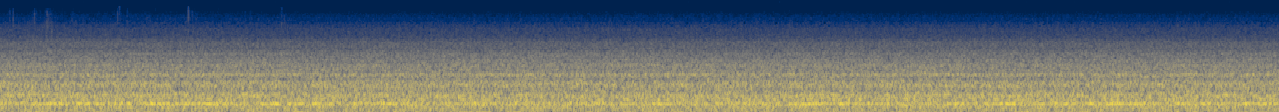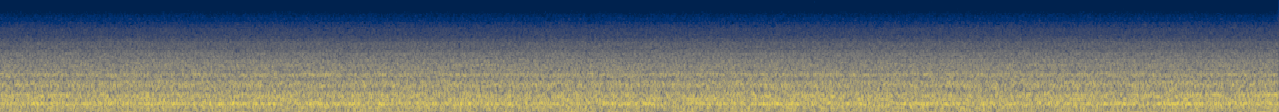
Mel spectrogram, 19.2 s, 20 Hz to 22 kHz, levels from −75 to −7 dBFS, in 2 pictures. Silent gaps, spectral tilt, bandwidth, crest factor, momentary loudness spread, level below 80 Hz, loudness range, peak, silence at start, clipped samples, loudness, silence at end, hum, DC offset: none; -6.5 dB/octave; 14.5 kHz; 14 dB; 1 LU; -30 dBFS; 1 LU; -2 dBFS; 0 s; under 0.1%; -16 LUFS; 0 s; none; under 0.1%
